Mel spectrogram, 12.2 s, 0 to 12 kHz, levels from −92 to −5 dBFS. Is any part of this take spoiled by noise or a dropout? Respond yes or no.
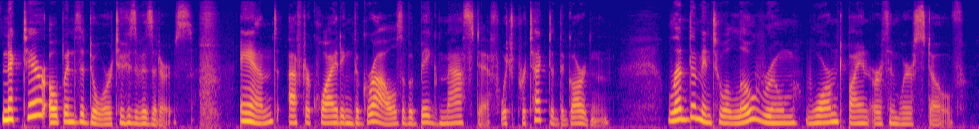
yes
